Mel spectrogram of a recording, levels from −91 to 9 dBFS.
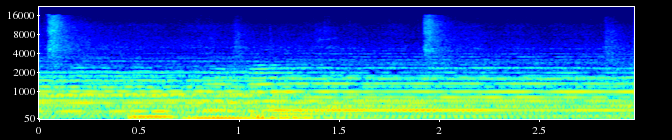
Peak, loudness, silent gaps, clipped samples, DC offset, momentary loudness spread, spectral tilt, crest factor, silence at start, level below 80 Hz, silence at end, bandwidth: -12 dBFS; -26 LUFS; none; under 0.1%; under 0.1%; 4 LU; -8 dB/octave; 14 dB; 0 s; -34 dBFS; 0 s; 16.5 kHz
